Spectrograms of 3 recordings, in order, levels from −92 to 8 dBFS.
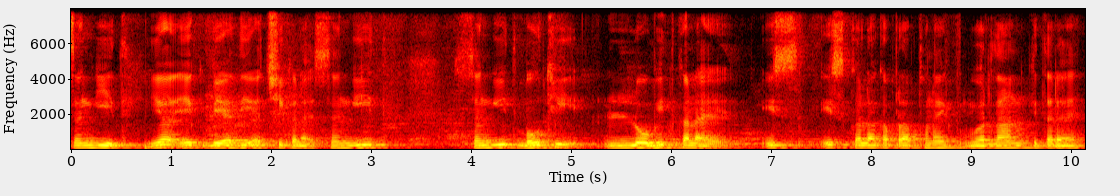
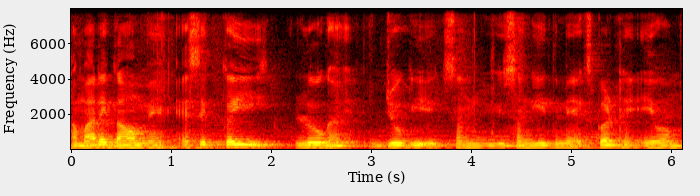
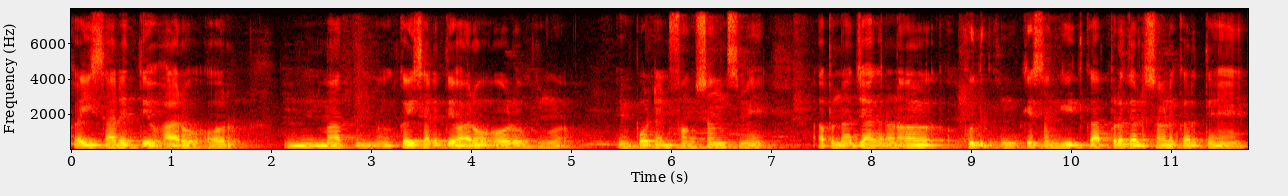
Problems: constant background noise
